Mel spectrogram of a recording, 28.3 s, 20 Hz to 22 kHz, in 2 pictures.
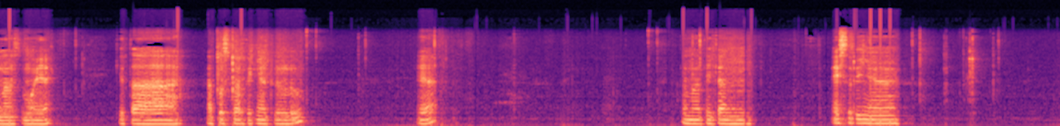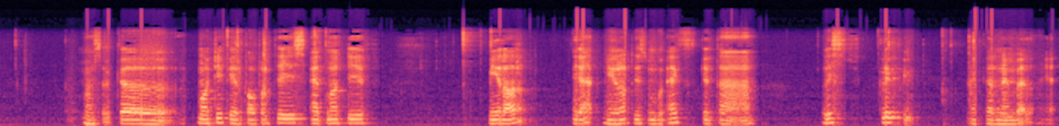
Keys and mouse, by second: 2.7 Delete, 4.6 middle click, 8.4 click, 9.0-11.9 middle drag, 13.0-14.1 middle drag, 18.1-20.4 drag, 25.6 click, 26.4 click, 26.8-28.2 middle drag.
